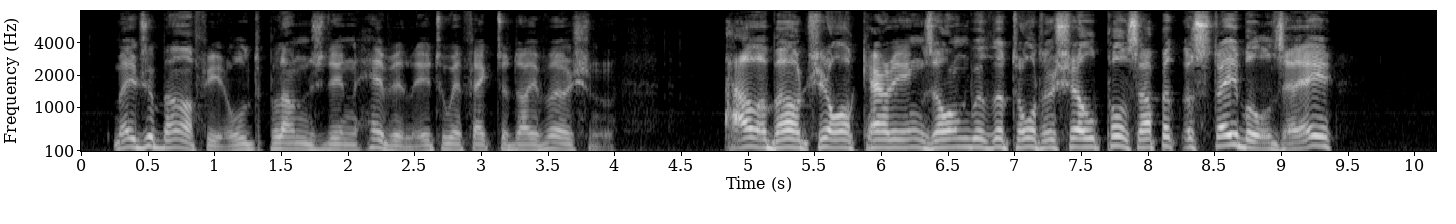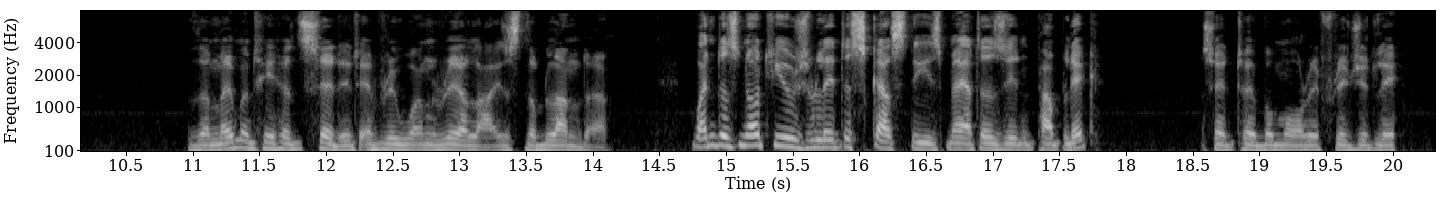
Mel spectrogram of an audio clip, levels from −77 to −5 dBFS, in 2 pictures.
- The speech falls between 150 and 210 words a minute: No, slow, 135 wpm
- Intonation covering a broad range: Yes, wide, 6.8 semitones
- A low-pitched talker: Yes, low, 130 Hz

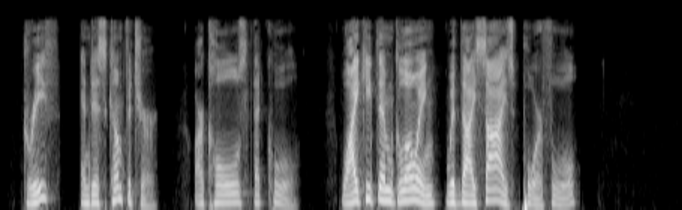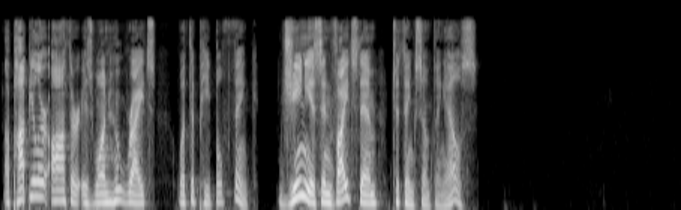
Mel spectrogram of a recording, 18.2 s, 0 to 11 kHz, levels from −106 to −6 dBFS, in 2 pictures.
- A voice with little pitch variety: No, average, 4.5 semitones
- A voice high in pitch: No, low, 135 Hz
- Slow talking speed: Yes, slow, 110 wpm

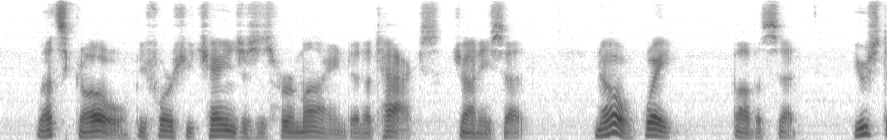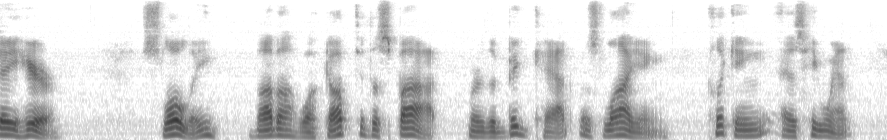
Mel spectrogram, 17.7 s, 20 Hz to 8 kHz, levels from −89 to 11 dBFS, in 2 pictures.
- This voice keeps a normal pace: No, slow, 120 wpm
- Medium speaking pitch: No, low, 115 Hz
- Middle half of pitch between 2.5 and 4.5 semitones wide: No, average, 5.2 semitones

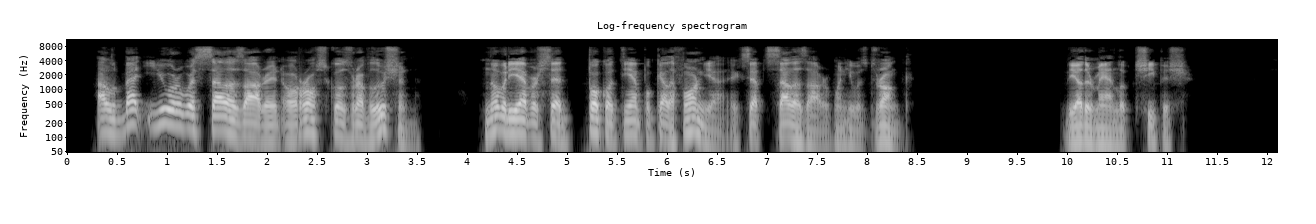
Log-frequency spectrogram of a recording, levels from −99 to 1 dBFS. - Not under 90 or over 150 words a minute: Yes, average, 140 wpm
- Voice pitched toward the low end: Yes, low, 105 Hz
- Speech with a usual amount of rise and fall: No, wide, 8.4 semitones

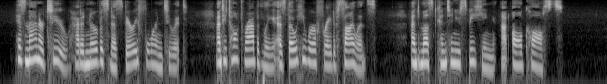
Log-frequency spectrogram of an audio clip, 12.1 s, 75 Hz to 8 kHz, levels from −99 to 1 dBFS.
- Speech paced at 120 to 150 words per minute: Yes, average, 140 wpm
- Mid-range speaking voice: No, high, 235 Hz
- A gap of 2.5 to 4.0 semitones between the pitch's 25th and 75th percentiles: Yes, average, 3.6 semitones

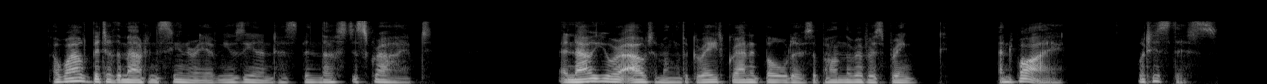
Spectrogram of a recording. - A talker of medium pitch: No, low, 100 Hz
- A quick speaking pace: No, average, 165 wpm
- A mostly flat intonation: Yes, narrow, 2.0 semitones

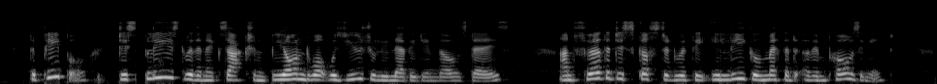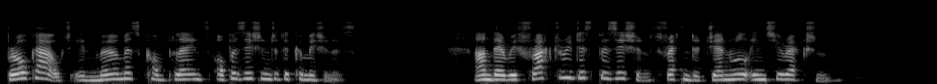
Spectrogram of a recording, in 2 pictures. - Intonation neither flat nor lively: Yes, average, 3.6 semitones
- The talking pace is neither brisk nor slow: No, slow, 130 wpm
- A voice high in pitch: Yes, high, 220 Hz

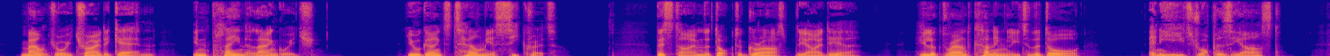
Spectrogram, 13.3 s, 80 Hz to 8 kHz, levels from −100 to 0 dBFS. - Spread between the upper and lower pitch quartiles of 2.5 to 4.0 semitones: No, average, 4.8 semitones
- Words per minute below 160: Yes, average, 145 wpm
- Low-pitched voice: Yes, very low, 75 Hz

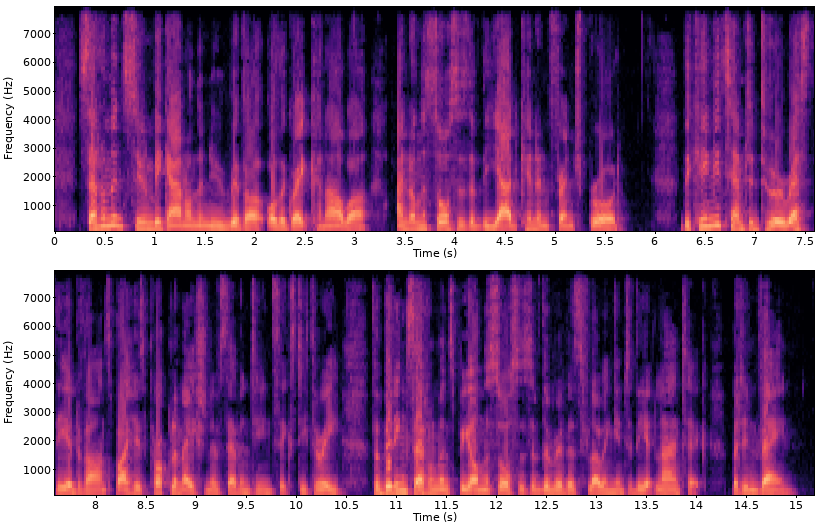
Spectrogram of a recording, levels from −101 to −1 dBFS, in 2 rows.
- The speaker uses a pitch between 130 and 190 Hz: Yes, medium, 140 Hz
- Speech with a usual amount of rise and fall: No, wide, 6.5 semitones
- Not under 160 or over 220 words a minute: Yes, average, 190 wpm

